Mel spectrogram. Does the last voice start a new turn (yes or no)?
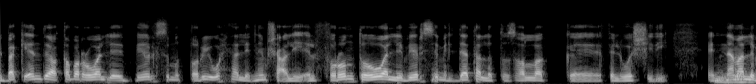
no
